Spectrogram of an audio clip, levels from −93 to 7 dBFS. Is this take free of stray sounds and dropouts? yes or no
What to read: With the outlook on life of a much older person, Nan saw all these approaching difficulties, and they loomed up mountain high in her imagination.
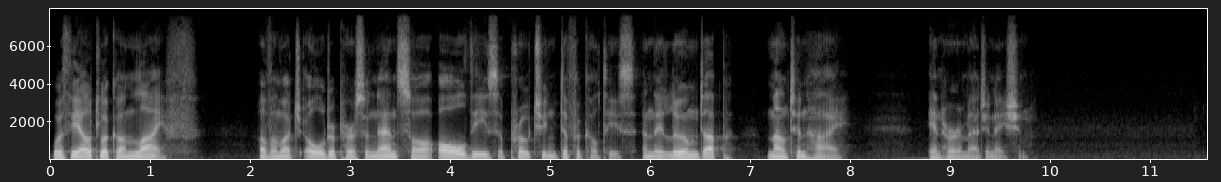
yes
